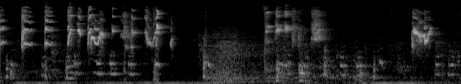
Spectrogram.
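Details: Morning lovebird chirps: a quick cluster of shrill, scratchy chirps, then a quieter stretch of softer chattering, and one loud harsh squawk near the end.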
